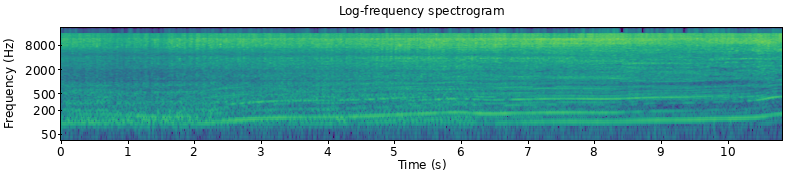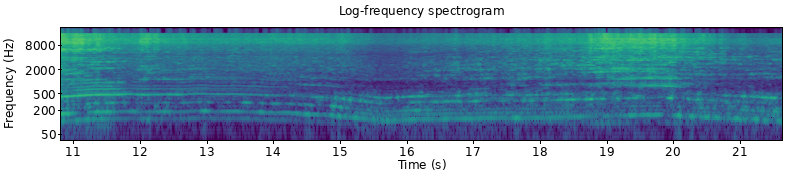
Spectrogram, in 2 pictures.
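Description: The Hog Waller pulling truck's engine revs loudly and holds high, with pitch rising and falling, then drops to a rough, throbbing idle with a few lighter blips; close and powerful, no voices.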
